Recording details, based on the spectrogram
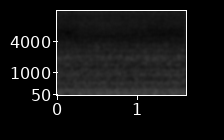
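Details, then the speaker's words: Toyota/Daihatsu that had hesitation and DTC P0172 (system too rich, bank 1), idling with AC on after the airflow sensor was cleaned or replaced and the ECU reset. The idle is now stable and even with a crisp combustion note. Normal idle. "dia idolnya lebih stabil kondisi AC on kemudian dig gas dia lebih ngisi dari suaranya beda ya jadi pembakaran yang baik itu suaranya cenderung garing"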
